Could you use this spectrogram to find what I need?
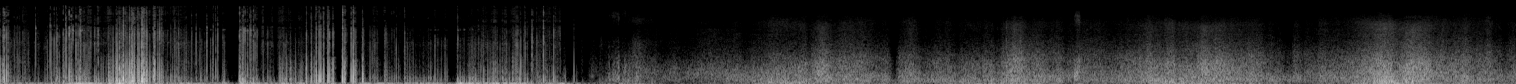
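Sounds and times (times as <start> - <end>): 
microphone scratching: 0.0 - 15.1.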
